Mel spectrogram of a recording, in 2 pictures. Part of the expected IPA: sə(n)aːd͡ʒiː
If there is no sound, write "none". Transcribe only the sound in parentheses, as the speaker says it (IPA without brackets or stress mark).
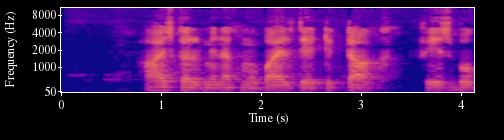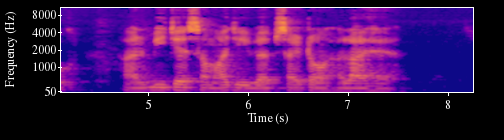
m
